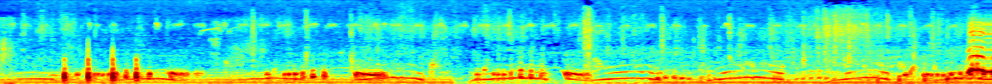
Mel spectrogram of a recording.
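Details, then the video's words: Male pigeons cooing while mating: low, arching coos repeated roughly every half second in a steady rolling series, with a few sharper clicks and a brief higher squeal at the very end. "Pigeon sounds when mating اصوات ذكور الحمام عند التزاوج مهم جدا"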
